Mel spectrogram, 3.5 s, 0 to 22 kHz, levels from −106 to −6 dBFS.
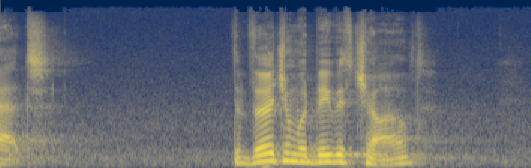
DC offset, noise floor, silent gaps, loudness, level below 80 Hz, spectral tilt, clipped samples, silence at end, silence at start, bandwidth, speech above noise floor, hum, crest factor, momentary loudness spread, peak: under 0.1%; -50 dBFS; none; -19 LUFS; -52 dBFS; -5 dB/octave; under 0.1%; 0.7 s; 0 s; 17 kHz; 32 dB; none; 18 dB; 14 LU; -4 dBFS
